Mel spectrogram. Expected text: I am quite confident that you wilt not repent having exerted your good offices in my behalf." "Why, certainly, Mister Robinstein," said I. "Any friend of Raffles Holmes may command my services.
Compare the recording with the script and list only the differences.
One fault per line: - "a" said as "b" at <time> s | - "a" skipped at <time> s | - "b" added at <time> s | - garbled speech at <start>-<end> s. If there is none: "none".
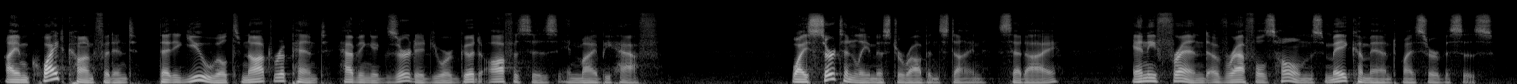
none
